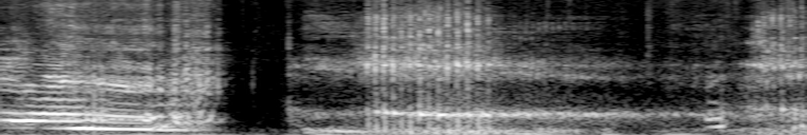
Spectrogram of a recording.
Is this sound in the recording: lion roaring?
yes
